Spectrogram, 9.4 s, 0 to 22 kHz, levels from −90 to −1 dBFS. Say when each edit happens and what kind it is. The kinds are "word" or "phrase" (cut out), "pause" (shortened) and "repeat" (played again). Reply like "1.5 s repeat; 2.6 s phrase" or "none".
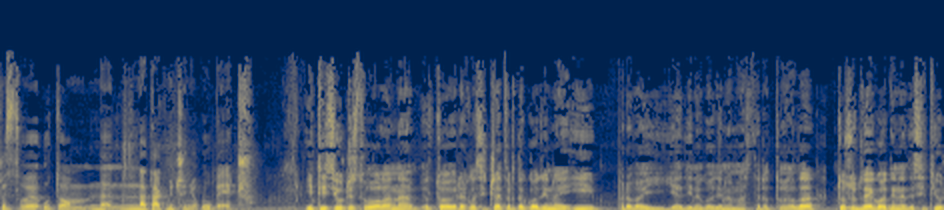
8.2 s pause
